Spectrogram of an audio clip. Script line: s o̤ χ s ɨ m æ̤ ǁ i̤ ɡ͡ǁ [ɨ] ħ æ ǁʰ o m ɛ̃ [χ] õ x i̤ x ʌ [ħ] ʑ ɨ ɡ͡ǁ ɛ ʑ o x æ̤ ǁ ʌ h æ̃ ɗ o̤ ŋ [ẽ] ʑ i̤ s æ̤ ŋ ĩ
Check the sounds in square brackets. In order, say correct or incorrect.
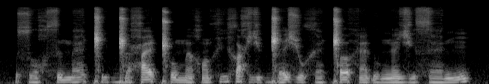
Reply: correct, correct, correct, incorrect: ɛ̃

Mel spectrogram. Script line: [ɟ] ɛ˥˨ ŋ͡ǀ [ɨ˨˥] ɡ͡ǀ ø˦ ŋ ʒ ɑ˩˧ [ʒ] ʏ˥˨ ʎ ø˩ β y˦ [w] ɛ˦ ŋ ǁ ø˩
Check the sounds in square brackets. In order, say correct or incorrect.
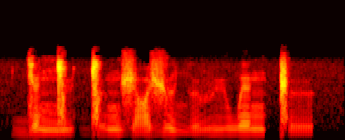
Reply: correct, incorrect: y˨˥, correct, correct

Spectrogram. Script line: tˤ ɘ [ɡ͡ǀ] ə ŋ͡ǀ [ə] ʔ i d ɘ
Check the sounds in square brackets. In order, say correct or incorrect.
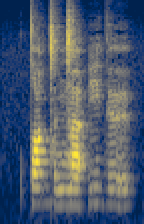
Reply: correct, incorrect: a

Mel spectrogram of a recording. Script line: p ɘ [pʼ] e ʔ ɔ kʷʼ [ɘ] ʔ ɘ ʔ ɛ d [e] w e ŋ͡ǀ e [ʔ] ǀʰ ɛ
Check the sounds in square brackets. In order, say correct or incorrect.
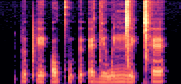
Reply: correct, incorrect: e, correct, incorrect: none

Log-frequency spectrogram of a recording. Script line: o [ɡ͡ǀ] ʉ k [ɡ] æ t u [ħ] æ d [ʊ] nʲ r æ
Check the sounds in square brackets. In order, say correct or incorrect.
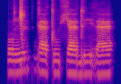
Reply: incorrect: ŋ͡ǀ, correct, incorrect: ç, incorrect: ʉ

